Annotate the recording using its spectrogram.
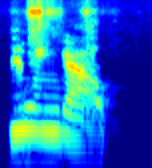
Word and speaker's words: nian gao: So we call it nian gao. Nian means year. Gao means cake. So it's year cake. – Nian gao.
